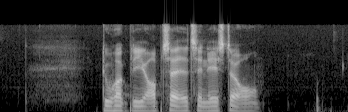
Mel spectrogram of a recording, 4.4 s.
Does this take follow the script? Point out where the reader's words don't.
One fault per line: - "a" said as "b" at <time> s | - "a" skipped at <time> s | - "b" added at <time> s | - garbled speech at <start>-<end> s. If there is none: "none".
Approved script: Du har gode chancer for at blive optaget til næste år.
- "gode chancer for" skipped at 1.5 s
